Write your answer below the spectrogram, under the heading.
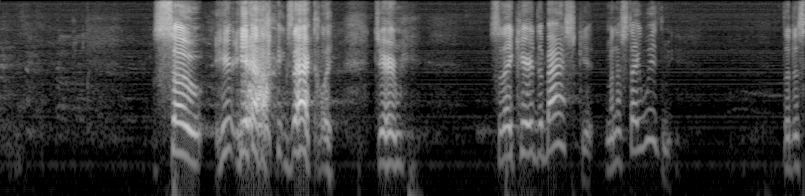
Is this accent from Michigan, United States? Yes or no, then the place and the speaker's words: no; Skitch Mountain, Georgia, United States; I grew up in Skitch Mountain.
